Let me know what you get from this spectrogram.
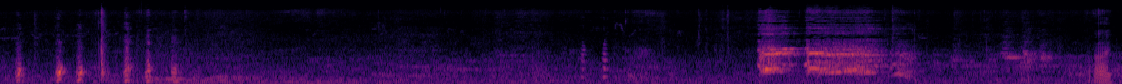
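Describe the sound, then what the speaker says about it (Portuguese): A red rooster on a backyard poultry farm crows once, loud and close, late in the clip. Several sharp clucks and knocks come earlier against a quiet outdoor background. "Tá o galo vermelho"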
